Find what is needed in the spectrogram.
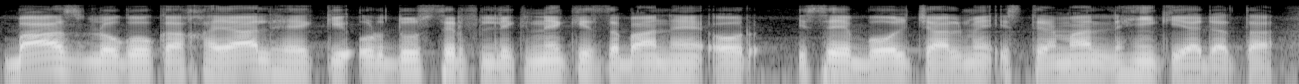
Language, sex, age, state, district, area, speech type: Urdu, male, 18-30, Uttar Pradesh, Saharanpur, urban, spontaneous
